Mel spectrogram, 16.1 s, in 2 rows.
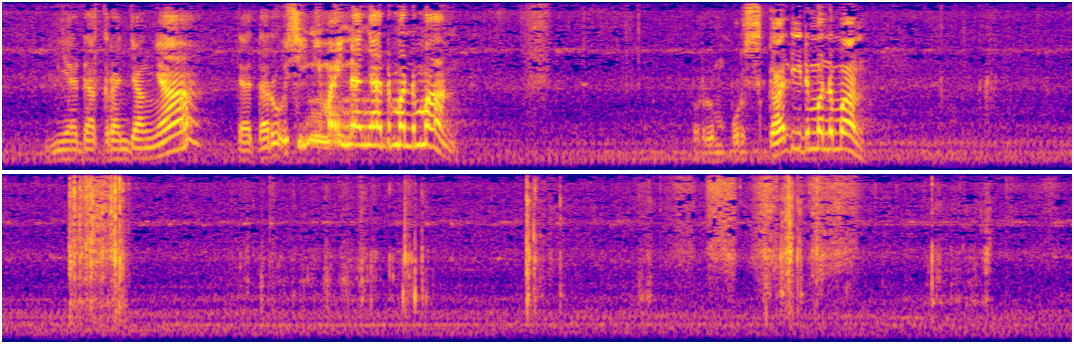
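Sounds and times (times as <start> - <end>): steady low hum: 0.0 - 16.0
plastic toys scraping on wood: 12.8 - 15.6.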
